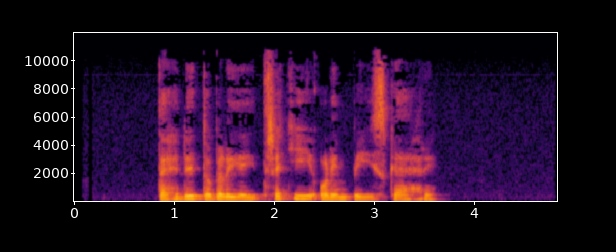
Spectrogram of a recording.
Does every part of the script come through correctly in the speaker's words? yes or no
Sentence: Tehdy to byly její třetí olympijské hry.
yes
